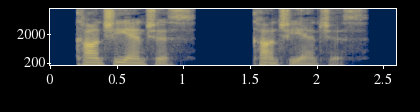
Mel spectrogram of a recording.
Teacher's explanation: conscientious has 4 syllables, and the stress is on that third syllable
